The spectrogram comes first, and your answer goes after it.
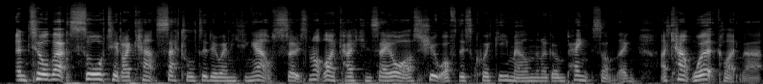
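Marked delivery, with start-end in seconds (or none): none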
